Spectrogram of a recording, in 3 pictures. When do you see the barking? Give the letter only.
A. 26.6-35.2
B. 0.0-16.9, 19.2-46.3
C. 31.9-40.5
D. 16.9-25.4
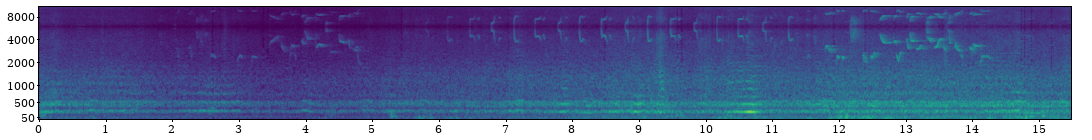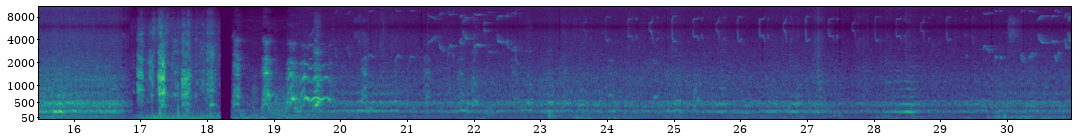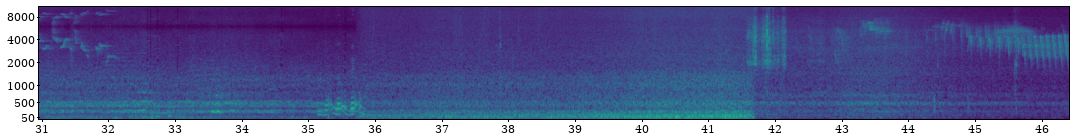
D.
